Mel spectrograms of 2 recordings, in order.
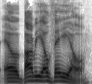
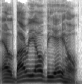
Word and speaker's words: El Barrio Viejo: This year's show moves outdoors for a festival in El Barrio Viejo. Pronounce it correctly. Let me run that by you again. Festival in El Barrio Viejo. There, I got it right, yeah.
